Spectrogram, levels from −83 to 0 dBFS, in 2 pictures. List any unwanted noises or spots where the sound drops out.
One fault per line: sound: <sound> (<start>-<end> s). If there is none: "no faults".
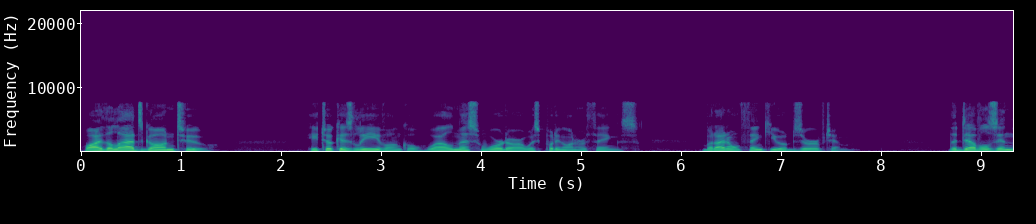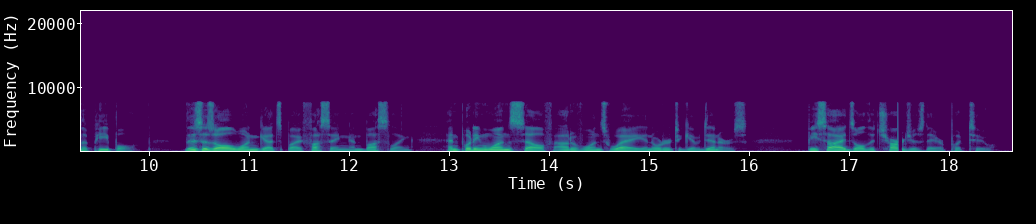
sound: dropout (17.5-17.5 s)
